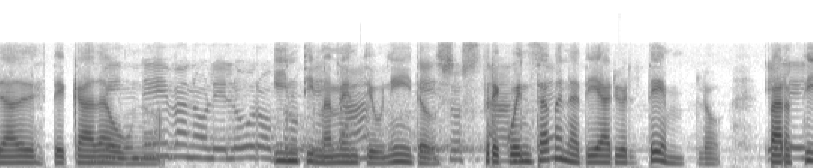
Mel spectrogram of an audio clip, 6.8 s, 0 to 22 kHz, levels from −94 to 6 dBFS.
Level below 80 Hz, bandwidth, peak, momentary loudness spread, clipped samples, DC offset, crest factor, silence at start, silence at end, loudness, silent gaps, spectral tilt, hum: -62 dBFS; 8 kHz; -8 dBFS; 11 LU; under 0.1%; under 0.1%; 20 dB; 0 s; 0 s; -29 LUFS; none; -6.5 dB/octave; none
